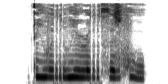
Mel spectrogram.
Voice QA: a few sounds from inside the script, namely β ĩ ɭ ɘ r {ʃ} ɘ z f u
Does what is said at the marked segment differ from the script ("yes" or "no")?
yes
